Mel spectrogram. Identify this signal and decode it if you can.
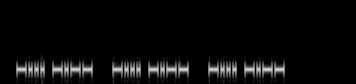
Morse code, heard as a keyed tone, about 40 wpm, 700 Hz. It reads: BY BY BY
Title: Top 100 Words Repeated 40wpm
